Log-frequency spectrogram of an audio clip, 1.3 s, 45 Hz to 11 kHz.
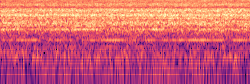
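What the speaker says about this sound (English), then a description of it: "Your engine is quickly running." A Boeing 737-800 jet engine spools up during start in the X-Plane 12 flight simulator, a steady broadband whine and roar held at an even level throughout the short stretch.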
